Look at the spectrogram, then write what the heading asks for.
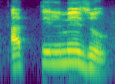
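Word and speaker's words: التلميذ: পড়ার ক্ষেত্রে পড়বেন কি আত তিলমিজু আর লেখার ক্ষেত্রে দেখেন এটাও কিন্তু আত তিলমিজুই কিন্তু এখানে লামটা উচ্চারণ হবে না বুঝতে পারছেন নাকি সমস্যা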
